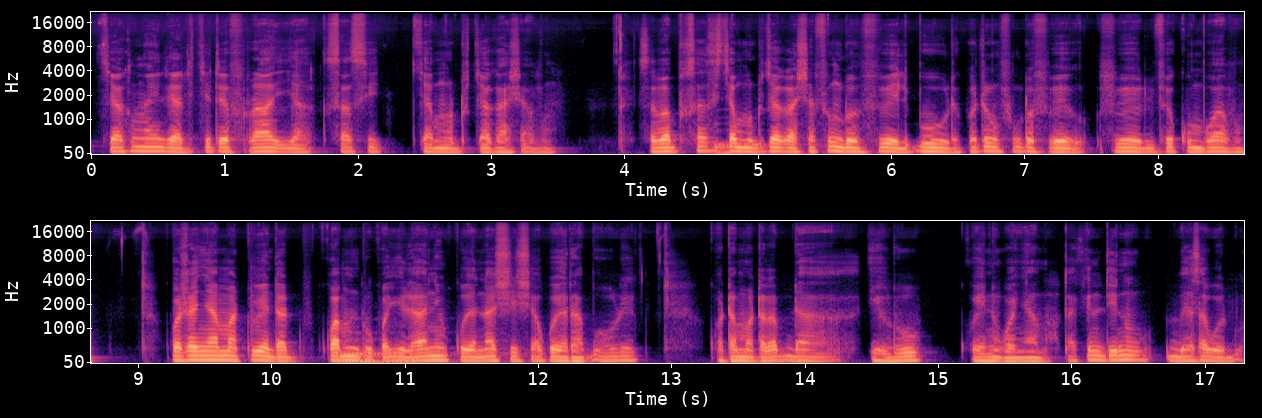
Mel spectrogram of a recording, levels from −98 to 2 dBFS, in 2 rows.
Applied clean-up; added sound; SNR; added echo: neural mask model DeepFilterNet 3.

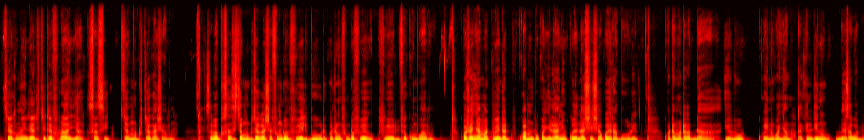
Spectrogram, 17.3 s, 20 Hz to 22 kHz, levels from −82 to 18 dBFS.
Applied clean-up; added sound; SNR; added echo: neural mask model Resemble Enhance denoiser.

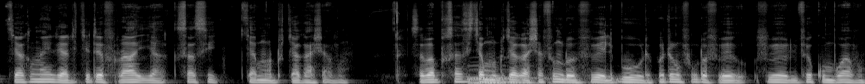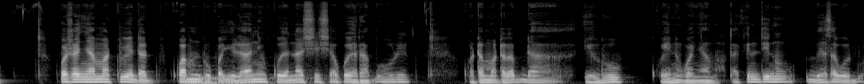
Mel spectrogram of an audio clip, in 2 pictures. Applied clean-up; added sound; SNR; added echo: none; Organ; 11 dB; none.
